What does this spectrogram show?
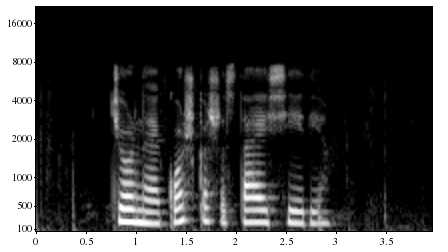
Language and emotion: Russian, neutral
